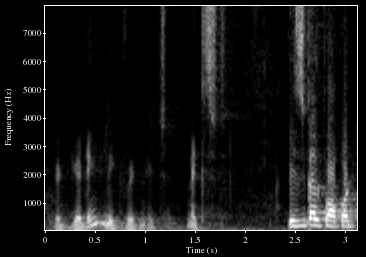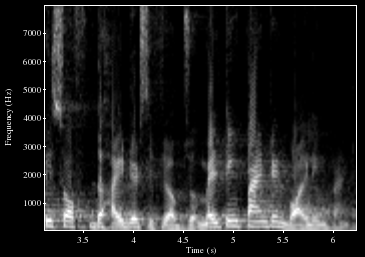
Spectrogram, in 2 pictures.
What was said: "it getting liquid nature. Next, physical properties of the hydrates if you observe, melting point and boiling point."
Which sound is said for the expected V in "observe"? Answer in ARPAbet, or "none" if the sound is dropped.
B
